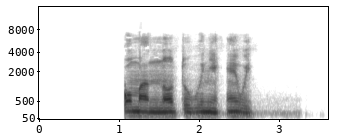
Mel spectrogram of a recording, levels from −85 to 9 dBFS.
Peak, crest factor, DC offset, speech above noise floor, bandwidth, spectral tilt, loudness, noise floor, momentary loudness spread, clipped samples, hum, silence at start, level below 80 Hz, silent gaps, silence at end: 0 dBFS; 16 dB; under 0.1%; 40 dB; 7 kHz; -7.5 dB/octave; -15 LUFS; -54 dBFS; 10 LU; under 0.1%; none; 1.1 s; -50 dBFS; none; 0.95 s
